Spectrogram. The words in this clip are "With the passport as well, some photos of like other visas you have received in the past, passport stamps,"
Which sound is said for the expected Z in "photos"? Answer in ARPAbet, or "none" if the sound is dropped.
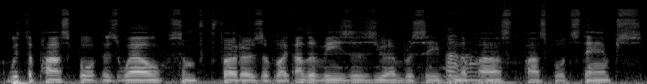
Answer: Z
